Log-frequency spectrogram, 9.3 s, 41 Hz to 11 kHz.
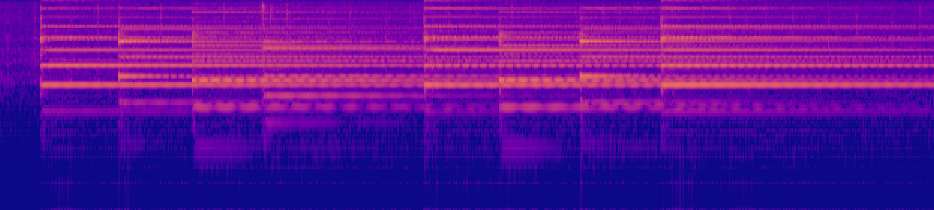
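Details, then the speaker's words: Mechanical clock striking the half hour just after 9 a.m.: clear, evenly decaying bell strokes with no hesitation or buzz; normal half-hour strike. "that's a half-hour strike the half hour child"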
